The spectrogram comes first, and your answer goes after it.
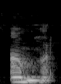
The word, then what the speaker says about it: আমহার: দিলা তিউ সে আমহার এটার উচ্চারণটা কিন্তু হবে আমহার দসর জনম দশর মানে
